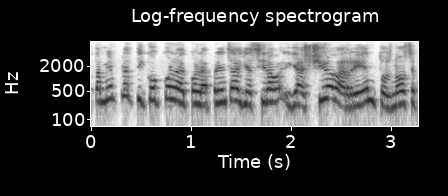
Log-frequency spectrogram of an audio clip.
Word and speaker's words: Yashira: Líderes del Rebaño, también platicó con la prensa Yashira Barrientos, ¿no? ¿Se pronuncia Yashira?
